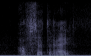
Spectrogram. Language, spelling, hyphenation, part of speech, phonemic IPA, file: Dutch, afzetterij, af‧zet‧te‧rij, noun, /ˌɑfsɛtəˈrɛi/, Nl-afzetterij.ogg
- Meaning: 1. rip-off 2. extortion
